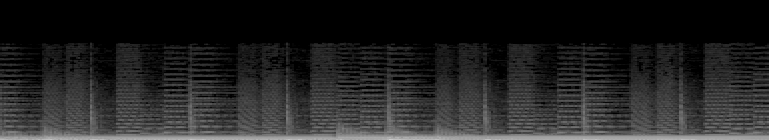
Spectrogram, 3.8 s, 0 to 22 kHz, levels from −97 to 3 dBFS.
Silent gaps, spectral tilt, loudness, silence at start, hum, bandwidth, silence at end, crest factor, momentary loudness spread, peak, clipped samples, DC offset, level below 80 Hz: none; -8.5 dB/octave; -31 LUFS; 0 s; none; 10 kHz; 0 s; 18 dB; 3 LU; -10 dBFS; under 0.1%; under 0.1%; -32 dBFS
